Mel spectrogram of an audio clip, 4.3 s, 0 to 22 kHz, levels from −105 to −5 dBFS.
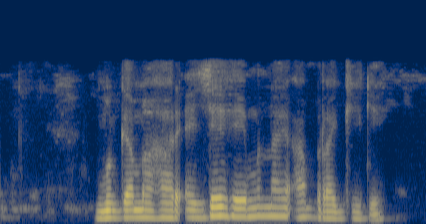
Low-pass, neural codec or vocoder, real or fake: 7.2 kHz; codec, 24 kHz, 0.9 kbps, WavTokenizer, medium speech release version 2; fake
